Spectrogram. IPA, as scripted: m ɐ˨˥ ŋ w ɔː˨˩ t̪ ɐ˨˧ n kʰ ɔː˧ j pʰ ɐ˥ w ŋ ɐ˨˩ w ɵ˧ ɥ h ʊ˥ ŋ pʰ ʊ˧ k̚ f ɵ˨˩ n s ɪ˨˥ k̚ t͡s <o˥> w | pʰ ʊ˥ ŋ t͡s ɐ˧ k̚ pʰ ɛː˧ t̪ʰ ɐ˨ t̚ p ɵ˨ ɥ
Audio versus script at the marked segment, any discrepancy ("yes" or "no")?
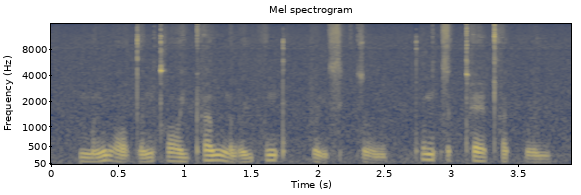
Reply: yes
